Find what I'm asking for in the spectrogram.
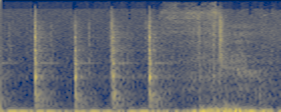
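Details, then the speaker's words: Aftermarket intake tube knocks against the brake line when the engine lugs and vibrates, mostly in first gear after releasing the clutch too quickly: four sharp light taps a third of a second apart over a low rumble; owner wonders about worn engine mounts. "I noticed that there's some knocking sound and I found out that is actually my intake so I noticed that when the engine vibrates this thing kind of vibrates as well and would hit the brake line making this sound"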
